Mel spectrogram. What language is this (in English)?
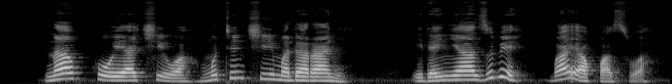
Hausa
